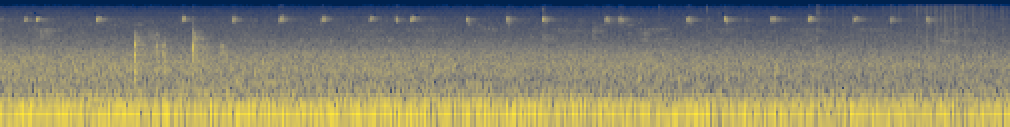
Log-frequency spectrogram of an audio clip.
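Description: Short, high-pitched animal chirps repeating unevenly, about two or three a second, over a steady low rumble.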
